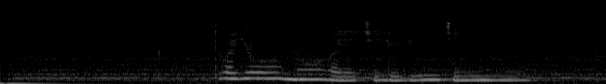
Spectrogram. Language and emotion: Russian, sad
